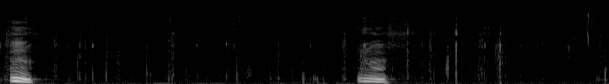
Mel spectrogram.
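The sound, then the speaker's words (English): Two loud crunching bites into a Kit Kat chocolate bar, a few seconds apart, with soft chewing clicks between them. “It looks like a Kit Kat. Doesn't smell like it's gone bad. Tastes like a Kit Kat. Tastes like a good old regular Kit Kat.”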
